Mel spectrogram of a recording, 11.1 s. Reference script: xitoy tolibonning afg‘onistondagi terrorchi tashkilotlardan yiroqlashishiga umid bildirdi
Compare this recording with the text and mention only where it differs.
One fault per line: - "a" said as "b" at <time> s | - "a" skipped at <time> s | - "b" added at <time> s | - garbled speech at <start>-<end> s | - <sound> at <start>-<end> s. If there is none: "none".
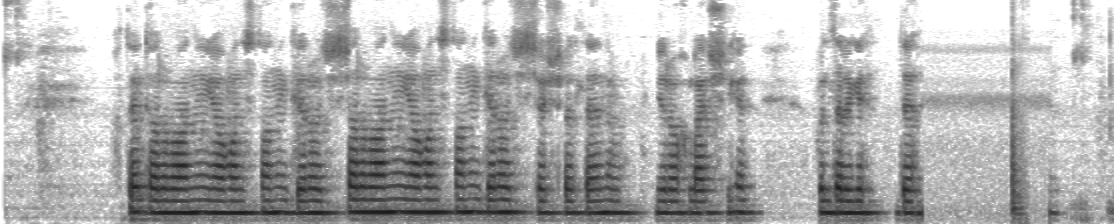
- "tolibonning afg‘onistondagi terrorchi" added at 3.5 s
- "umid" skipped at 7.5 s
- thud at 10.1-10.3 s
